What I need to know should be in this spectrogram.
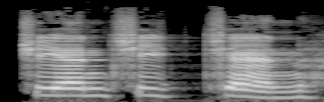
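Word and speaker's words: Qian Qichen: a cause Mr Kean whose full name is roughly pronounced Chen Chien had mostly stayed out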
